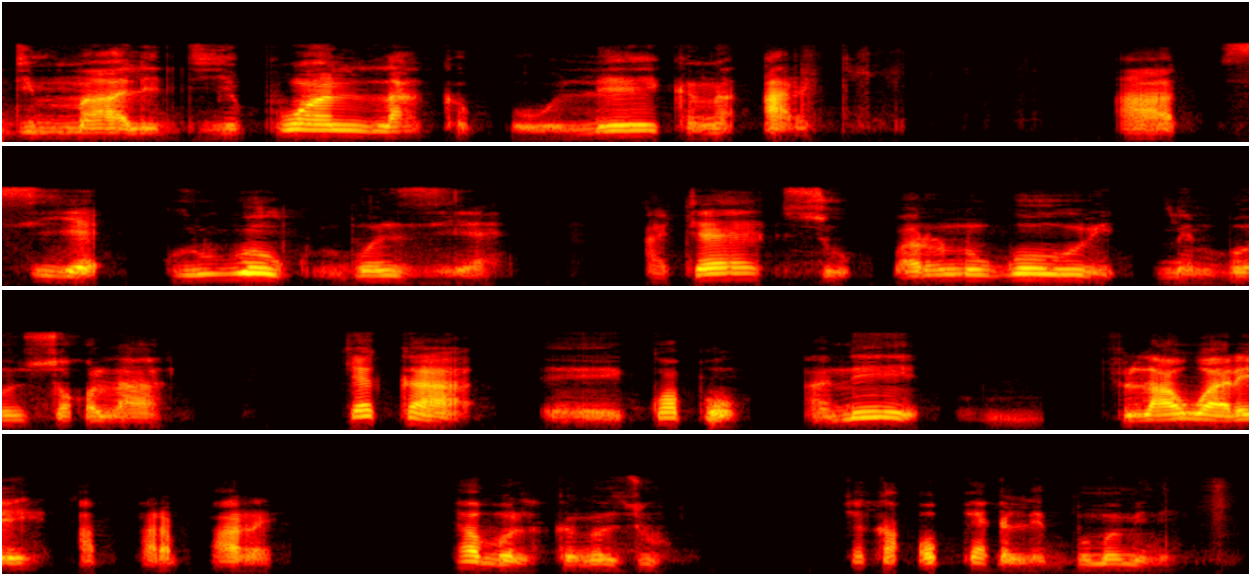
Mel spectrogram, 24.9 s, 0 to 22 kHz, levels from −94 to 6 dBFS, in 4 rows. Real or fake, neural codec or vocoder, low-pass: fake; vocoder, 22.05 kHz, 80 mel bands, WaveNeXt; 7.2 kHz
